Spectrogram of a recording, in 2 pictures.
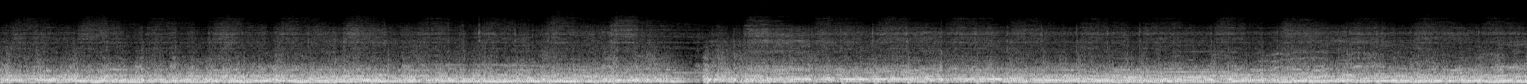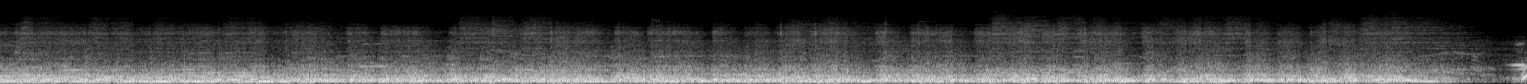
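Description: Live rock band playing loudly: drum kit, distorted electric guitars and bass, with a sudden brief stop about seven seconds in before the full band comes back. The music drops away right at the end as the song finishes.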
